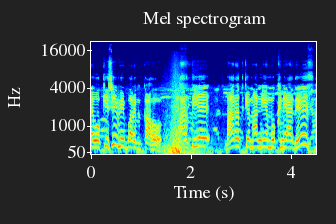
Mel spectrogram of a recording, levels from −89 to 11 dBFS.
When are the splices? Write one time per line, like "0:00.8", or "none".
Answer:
0:01.6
